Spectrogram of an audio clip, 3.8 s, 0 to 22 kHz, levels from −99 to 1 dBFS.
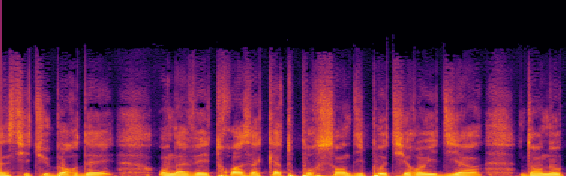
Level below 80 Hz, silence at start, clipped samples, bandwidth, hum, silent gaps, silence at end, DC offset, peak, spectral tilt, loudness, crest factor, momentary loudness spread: -26 dBFS; 0 s; under 0.1%; 13.5 kHz; none; none; 0 s; under 0.1%; -2 dBFS; -6.5 dB/octave; -14 LUFS; 12 dB; 4 LU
